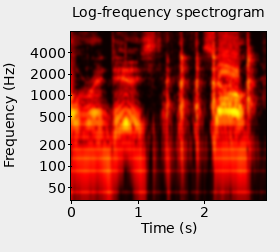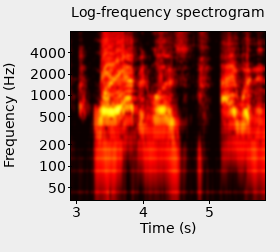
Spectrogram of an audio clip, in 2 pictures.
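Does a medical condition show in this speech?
Yes: ALS.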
